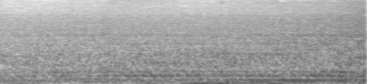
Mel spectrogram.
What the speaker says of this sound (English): A car with a loud muffler.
